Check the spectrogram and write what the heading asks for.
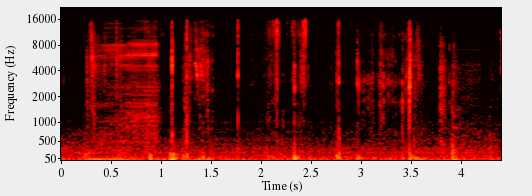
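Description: Near silence with faint scattered ticks and a brief soft rustle near the start: trading cards being handled and slid across the table.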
